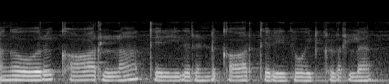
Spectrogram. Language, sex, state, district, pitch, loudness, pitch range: Tamil, female, Tamil Nadu, Kanyakumari, 185 Hz, -17 LUFS, 180-200 Hz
